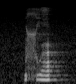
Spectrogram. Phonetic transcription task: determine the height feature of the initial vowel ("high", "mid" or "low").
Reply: low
